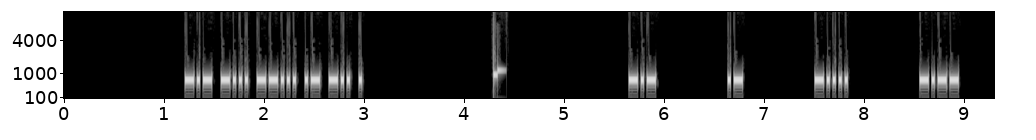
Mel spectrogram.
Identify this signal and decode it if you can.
Morse code, heard as a keyed tone, about 39 wpm, spaced as for 20 wpm, 700 Hz. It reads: KB7ADE KA6Y
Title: USA Call Signs - 6 Characters - 8x Character Spacing - 40wpm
